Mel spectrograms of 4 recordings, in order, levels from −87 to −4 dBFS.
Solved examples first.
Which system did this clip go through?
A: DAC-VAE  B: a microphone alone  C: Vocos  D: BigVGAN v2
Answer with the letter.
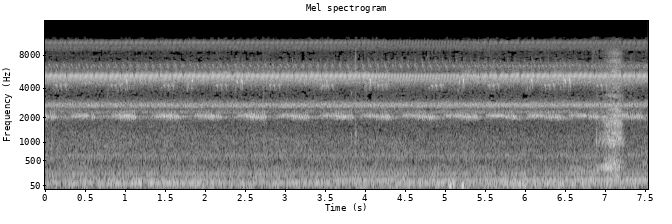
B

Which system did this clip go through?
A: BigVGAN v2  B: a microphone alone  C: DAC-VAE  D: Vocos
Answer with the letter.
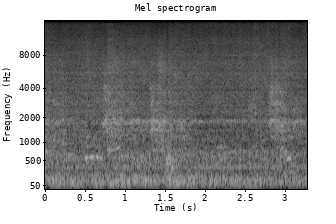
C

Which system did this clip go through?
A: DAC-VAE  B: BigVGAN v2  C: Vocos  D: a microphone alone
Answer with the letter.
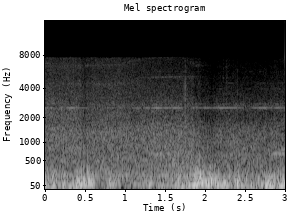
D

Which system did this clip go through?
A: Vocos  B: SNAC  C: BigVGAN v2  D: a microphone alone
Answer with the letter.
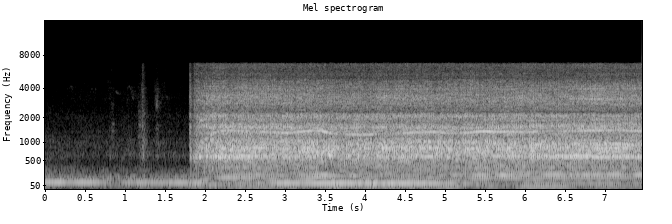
D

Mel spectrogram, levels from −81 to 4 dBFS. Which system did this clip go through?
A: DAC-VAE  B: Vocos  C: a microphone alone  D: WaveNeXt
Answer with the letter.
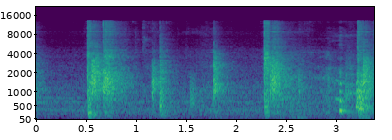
B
